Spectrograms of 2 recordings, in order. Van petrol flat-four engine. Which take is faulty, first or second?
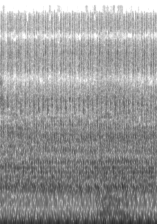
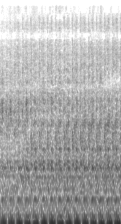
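first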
